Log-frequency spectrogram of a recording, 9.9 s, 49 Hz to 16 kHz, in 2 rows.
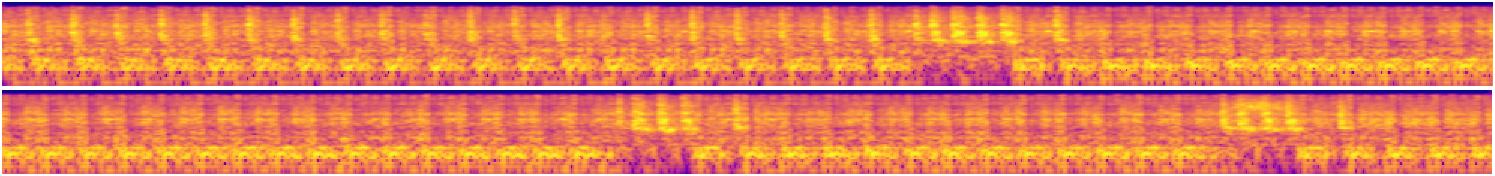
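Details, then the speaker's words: Honda CB600F, suspected rich carb: rough, uneven four-cylinder run held up only with throttle nearly open and choke on, periodic sags, won't idle on its own. "So, the only way I'm getting it to start and run here is with the throttle pretty much open, choke on,"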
